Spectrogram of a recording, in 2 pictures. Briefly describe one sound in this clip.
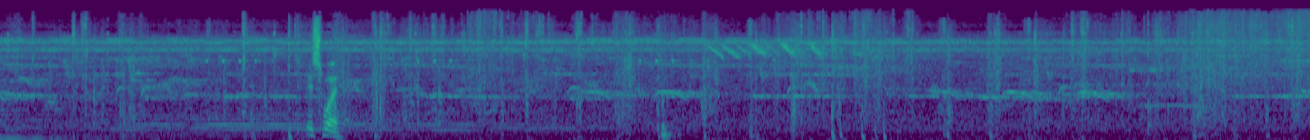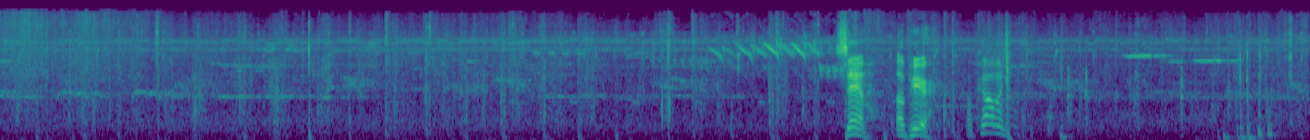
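Footsteps tread on a dirt path.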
